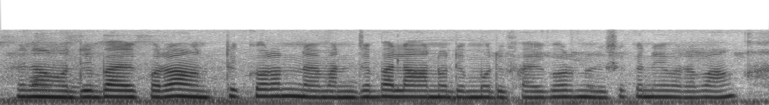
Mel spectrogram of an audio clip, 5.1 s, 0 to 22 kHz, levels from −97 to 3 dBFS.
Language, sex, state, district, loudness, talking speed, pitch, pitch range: Chakma, female, Tripura, Dhalai, -15 LUFS, 220 wpm, 215 Hz, 210-225 Hz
